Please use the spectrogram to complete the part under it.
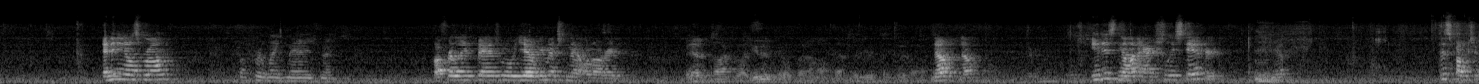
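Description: A man speaks calmly, heard from across a room.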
